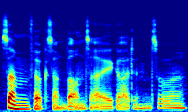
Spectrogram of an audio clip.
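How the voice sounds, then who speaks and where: A man's voice: a little high, very animated, creaky, heavily acted. A man playing a possessive, courtly vampire lord in an ASMR roleplay, speaking formally and condescendingly in an intimate monologue. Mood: genteel, indulgent. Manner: formal, unhurried, condescending, with soft chuckles.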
